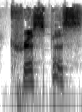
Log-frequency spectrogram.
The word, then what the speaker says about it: Crispus: Crispus, that's Crispus, and Attucks, just like what's above our head where the insulation, except it's spelled Attucks.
